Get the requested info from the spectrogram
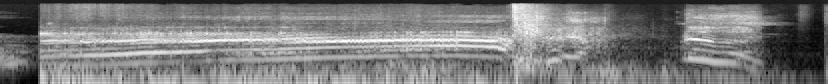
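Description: A long pained groan from an anime fight soundtrack: one drawn-out voice that rises and then sinks over about two and a half seconds above a low rumble. It is cut off by a sharp hit, with a short falling cry after it.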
